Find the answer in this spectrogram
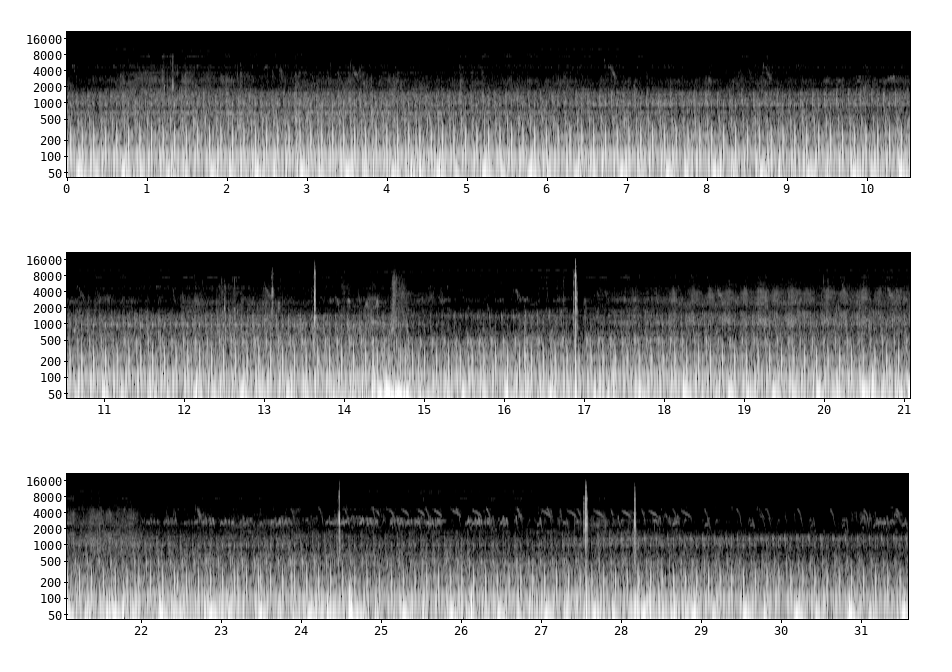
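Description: A small engine running steadily with an even, fast pulse, with a few sharp clicks and one brief louder rush about halfway through.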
